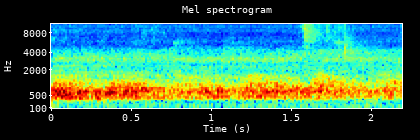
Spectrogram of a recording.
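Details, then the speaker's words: Normal fetal heartbeat heard with an electronic handheld Doppler placed below the umbilicus to the left during an obstetric palpation OSCE demonstration: steady, rapid whooshing pulse. "I'm listening for a little tapping in the distance and that's very clear and very normal"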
